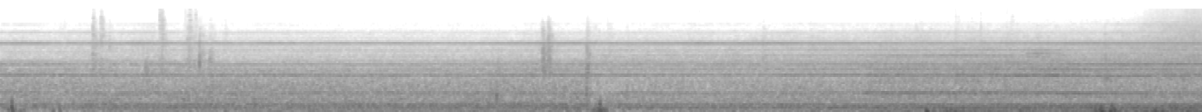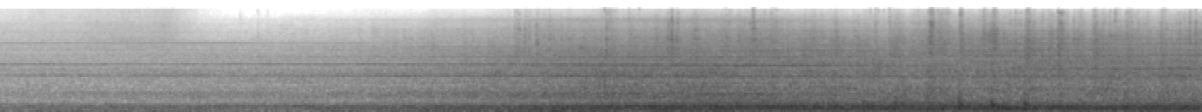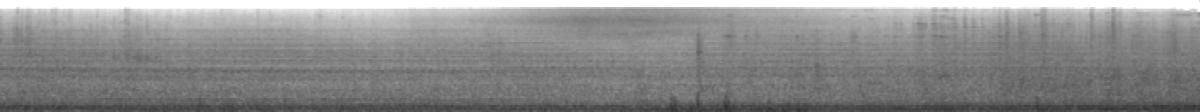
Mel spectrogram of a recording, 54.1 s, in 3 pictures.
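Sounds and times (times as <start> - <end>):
freight train rumbling past: 13.1 - 54.0.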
